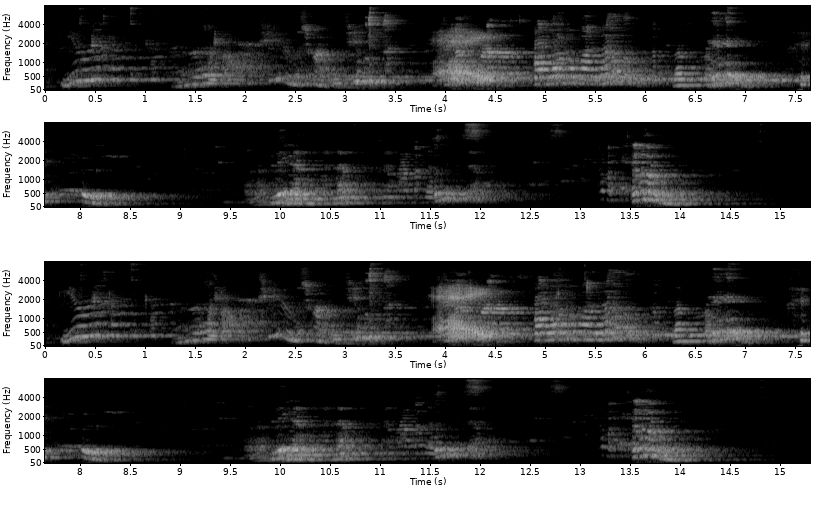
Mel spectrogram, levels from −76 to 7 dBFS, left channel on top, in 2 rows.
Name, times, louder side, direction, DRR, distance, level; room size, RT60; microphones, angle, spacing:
voice 1, 0.2-1.2 1.6-2.6 3.9-4.5 5.1-5.2 6.3-6.8 7.5-7.7, right 2 dB, 45° right, 5 dB, 0.4 m, -31 dB
voice 2, 1.3-2.2 2.5-3.3 9.6-12.0 12.7-12.8 13.2-13.3, equal, 10° left, -2 dB, 0.7 m, -39 dB
sound 1, 2.6-7.5, left 2 dB, 80° left, 1.0 m, -42 dB
voice 3, 4.1-4.6 4.9-5.9 6.6-7.0 7.8-8.3 9.9-10.3 11.2-12.0 13.3-14.0, left 1 dB, 55° left, -2 dB, 1.0 m, -32 dB
3.5 x 3.0 x 4.1 m, 1.1 s
head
